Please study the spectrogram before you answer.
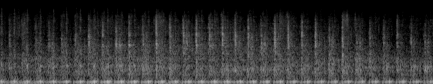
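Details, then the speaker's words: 1978 Honda GoldWing GL1000 flat-four, first start in years after long storage, idling on its own with a steady beat near 220 pulses per minute but slightly uneven; carbs are going to need cleaning. "headlights on it's running it's idling on its own for the first time in years it's actually pretty easy to get it started i mean it just took a little bit i guess for it to get some good gas down in there"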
